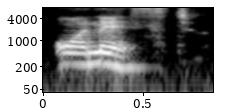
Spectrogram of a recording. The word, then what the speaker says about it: honest: Okay, we have an example of a word which starts with a silent h, that is honest.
